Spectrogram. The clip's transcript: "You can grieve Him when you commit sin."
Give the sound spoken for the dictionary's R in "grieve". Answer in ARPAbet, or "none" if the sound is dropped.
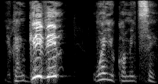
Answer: R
